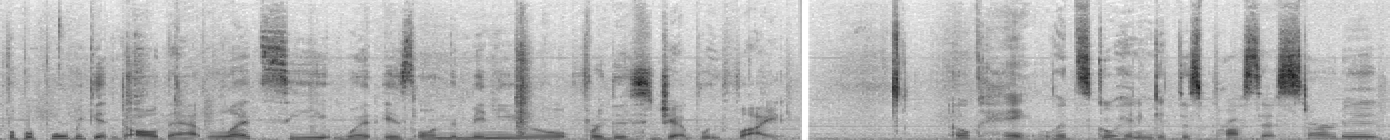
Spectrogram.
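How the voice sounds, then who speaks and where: A chatty woman talks to her viewers in a low voice that has a slight throat tickle, calling them y'all. She is recording on a handheld phone from her airplane seat. A steady cabin hum sits clearly under her voice. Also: moderate pace. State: slight throat tickle, a bit deeper than usual. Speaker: travel vlogger. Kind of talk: casual vlog chat to camera.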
